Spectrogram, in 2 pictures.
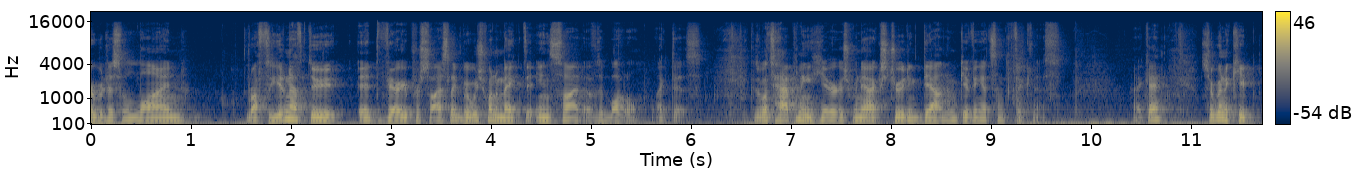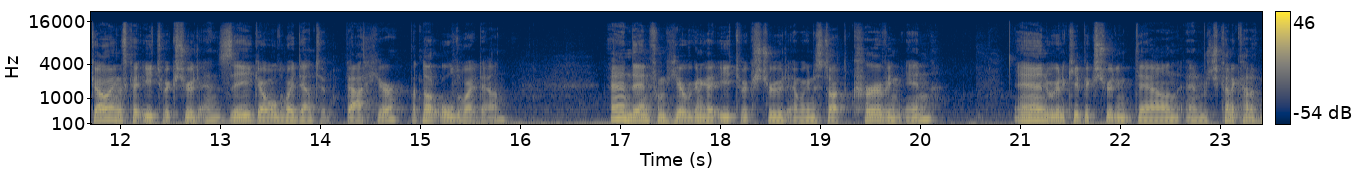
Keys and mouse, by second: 0.1 e, 1.4 shift+middle click, 3.1 e, 4.4 click, 5.2 shift+middle click, 6.2 z, 6.8 middle click, 7.7-8.8 middle drag, 9.2 KP_1, 9.6 z, 10.4 shift+middle click, 11.1 shift+middle click, 11.9 e, 12.2 z, 13.6 click, 15.0-15.3 shift+middle drag, 15.8 shift+middle click, 17.3-21.0 typing, 19.0 click, 19.8 click, 20.5 ctrl+z, 22.3 click, 22.4 e.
